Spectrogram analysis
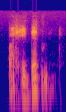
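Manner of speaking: ordinary delivery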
